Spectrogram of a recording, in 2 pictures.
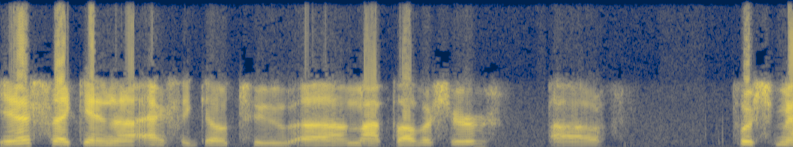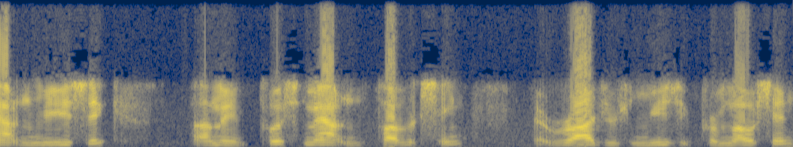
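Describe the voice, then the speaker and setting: In a Southern US accent, a man with a bright, sharp tone talks at a medium pitch and a fairly slow pace, his intonation fairly even and the sound dry and close with no echo. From US South. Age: 60s. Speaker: songwriter and record label owner. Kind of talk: interview.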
